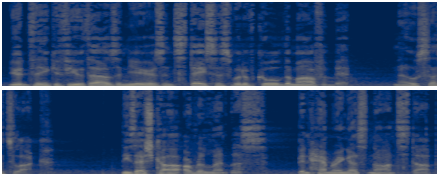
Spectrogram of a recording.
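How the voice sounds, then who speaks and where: An actor playing a gruff, battle-weary general with a clipped, wry military delivery in a video game cutscene. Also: male voice, fairly low pitch, slight background noise. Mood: dry, urgent. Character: gruff, weary, wry male army general under siege.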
